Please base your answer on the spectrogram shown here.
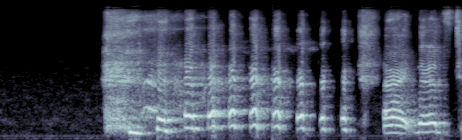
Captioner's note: laughs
